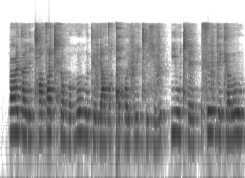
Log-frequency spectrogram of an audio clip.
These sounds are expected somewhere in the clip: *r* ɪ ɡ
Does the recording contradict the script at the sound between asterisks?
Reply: yes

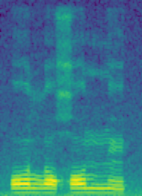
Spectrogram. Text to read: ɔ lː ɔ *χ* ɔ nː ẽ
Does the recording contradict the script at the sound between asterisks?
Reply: no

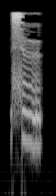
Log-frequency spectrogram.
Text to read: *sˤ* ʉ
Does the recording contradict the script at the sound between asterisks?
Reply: yes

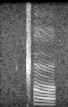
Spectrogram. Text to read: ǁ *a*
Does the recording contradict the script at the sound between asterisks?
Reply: yes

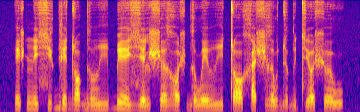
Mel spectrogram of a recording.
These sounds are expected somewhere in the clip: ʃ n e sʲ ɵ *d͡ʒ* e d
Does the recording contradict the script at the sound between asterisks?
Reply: yes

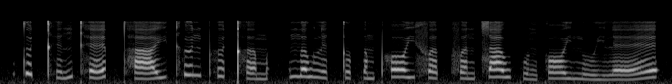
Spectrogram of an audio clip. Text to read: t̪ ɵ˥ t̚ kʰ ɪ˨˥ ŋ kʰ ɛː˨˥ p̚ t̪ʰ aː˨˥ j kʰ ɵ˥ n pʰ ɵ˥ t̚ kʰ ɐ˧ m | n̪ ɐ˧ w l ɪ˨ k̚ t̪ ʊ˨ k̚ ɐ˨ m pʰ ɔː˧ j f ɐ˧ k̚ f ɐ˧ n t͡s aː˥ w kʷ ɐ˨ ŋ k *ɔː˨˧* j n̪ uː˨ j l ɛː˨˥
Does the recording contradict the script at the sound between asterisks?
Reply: yes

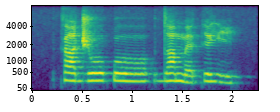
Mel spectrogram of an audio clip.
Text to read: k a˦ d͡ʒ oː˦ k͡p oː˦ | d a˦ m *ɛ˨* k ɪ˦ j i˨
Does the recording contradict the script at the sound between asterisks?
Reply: no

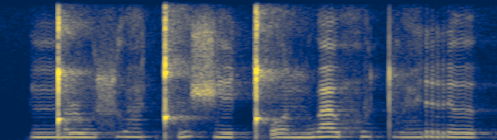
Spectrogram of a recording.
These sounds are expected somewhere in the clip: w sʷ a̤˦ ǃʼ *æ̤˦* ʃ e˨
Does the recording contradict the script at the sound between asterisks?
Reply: yes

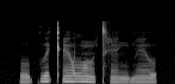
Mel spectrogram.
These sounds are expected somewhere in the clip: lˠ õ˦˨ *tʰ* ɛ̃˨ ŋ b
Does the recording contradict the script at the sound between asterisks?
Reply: no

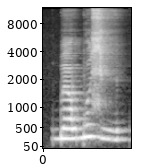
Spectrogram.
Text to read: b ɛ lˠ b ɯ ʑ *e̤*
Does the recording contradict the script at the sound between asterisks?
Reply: no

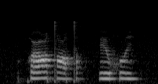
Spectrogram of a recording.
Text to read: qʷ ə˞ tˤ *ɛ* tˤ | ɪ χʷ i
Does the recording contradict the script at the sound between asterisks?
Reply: no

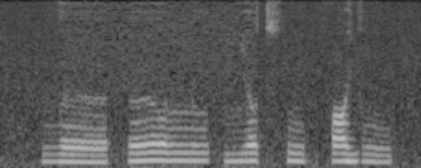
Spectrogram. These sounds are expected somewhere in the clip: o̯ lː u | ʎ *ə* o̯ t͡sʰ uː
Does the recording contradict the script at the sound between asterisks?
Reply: no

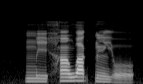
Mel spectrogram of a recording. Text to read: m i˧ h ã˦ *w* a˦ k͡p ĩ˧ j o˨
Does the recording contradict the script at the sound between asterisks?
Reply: no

